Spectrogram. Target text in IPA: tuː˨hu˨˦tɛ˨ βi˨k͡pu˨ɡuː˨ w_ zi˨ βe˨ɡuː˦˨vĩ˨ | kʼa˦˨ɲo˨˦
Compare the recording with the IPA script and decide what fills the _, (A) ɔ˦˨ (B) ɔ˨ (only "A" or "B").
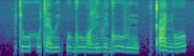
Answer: B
